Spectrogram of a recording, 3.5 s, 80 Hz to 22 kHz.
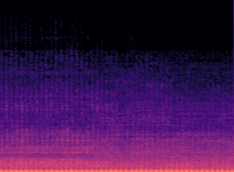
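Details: Yamaha Raptor 700R after engine rebuild, first start with FMF pipe: very loud, sharp exhaust beat about three pulses a second with ragged popping edge, rough untuned running and backfiring, shooting flames; programmer planned to clean it up.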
